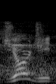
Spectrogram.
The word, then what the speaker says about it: Jorge: as we look at Georgie Diaz from Lisbon, Portugal. We called him Jorge yesterday. That's the Spanish pronunciation, but today we're going to give him his rightful Portuguese pronunciation. It's Georgie.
